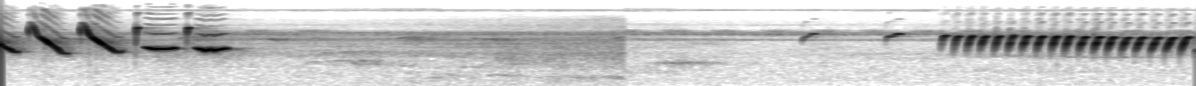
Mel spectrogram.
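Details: Canary singing long and lively, used as a lure to teach young canaries to sing and as therapy for canaries that have stopped singing: steep descending whistled sweeps, short clipped notes, a thin sustained high tone, then a rapid even trill of about twenty notes.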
